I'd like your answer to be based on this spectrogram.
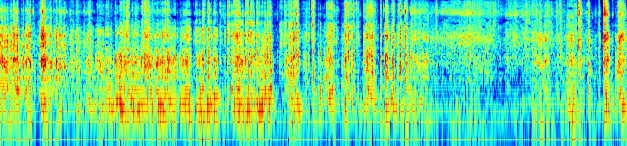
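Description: Long brown-handled metal scissors slide along and cut a large flat sheet of red tissue paper lying on a table. Quick, bright snips blend with continuous crisp rustling and crinkling of the thin paper, with little low-end weight.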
